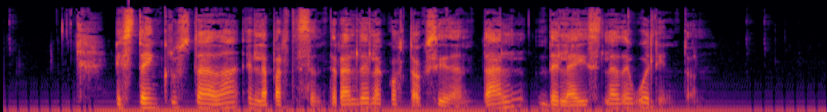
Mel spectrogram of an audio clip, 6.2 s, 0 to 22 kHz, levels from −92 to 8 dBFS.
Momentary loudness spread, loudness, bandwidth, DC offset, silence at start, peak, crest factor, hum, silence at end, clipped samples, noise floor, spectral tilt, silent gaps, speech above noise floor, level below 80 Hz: 13 LU; -19 LUFS; 16.5 kHz; under 0.1%; 0.05 s; 0 dBFS; 22 dB; 50 Hz at -40 dBFS; 0 s; under 0.1%; -45 dBFS; -1 dB/octave; none; 24 dB; -42 dBFS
